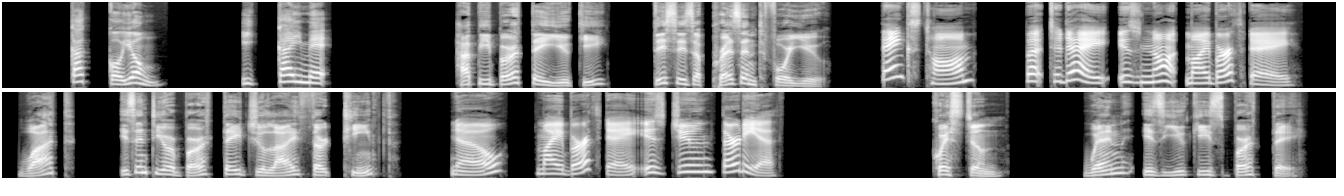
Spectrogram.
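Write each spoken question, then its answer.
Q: When is Yuki's birthday?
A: June 30th.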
